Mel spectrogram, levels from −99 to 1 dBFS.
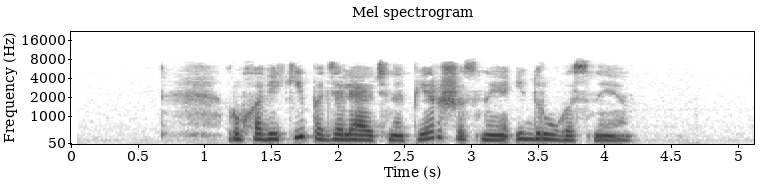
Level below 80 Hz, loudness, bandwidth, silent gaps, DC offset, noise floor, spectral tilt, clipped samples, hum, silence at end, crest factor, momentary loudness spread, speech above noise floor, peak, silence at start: -64 dBFS; -29 LUFS; 7.8 kHz; none; under 0.1%; -79 dBFS; -6 dB/octave; under 0.1%; none; 0.95 s; 18 dB; 7 LU; 50 dB; -14 dBFS; 0.85 s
